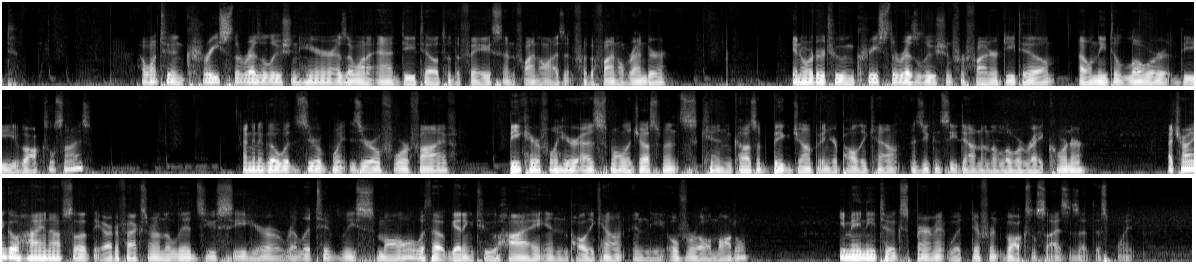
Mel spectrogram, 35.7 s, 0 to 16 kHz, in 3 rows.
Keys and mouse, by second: 16.0 shift+middle click, 16.3 shift+middle click, 17.0 middle click, 17.4 middle click, 17.9 middle click, 18.9 shift+middle click, 19.2 shift+middle click, 19.6 shift+middle click, 20.2 shift+middle click, 20.8 shift+middle click, 21.3 shift+middle click, 21.5 middle click, 21.9 middle click, 24.1 shift+click, 24.6 shift+click, 25.1 shift+click, 26.7 shift+click, 27.9 shift+click, 29.2 shift+c, 29.6 click, 30.2 click, 30.7 click, 31.1 click, 31.5 click, 31.9 click, 32.4 click, 32.8 click, 33.8 click, 34.3 click, 34.6 click, 34.9 click, 35.2 click.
